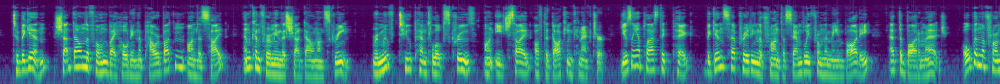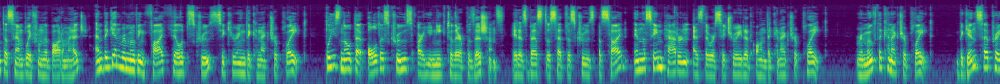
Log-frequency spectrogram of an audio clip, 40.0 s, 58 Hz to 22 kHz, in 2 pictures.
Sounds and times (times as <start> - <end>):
Speech: 0.2 - 40.0.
